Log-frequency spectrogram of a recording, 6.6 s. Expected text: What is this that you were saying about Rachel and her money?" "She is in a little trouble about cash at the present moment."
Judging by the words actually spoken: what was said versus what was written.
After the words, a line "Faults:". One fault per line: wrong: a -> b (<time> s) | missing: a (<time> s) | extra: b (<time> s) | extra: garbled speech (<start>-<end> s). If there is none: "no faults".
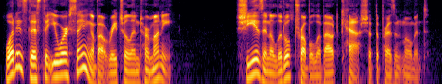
What is this that you are saying about Rachel and her money?" "She is in a little trouble about cash at the present moment."
Faults:
wrong: were -> are (0.9 s)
